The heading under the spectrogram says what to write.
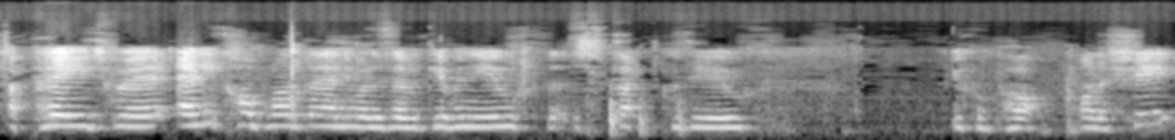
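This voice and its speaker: Over noticeable background noise, a woman talks fairly quickly in a high pitch with monotone, flat intonation. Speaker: pagan vlogger. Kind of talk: casual vlog. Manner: fast.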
